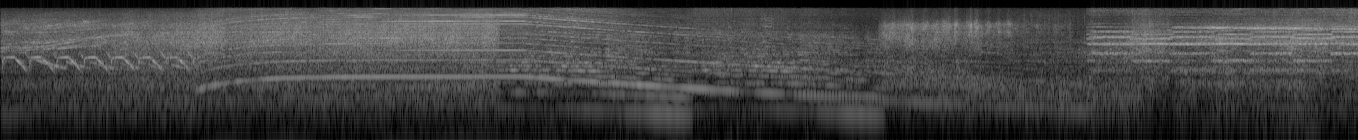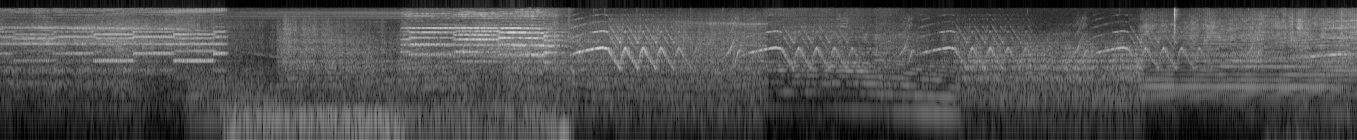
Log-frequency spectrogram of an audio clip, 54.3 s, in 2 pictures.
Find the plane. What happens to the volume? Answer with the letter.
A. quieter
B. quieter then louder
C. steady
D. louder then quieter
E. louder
E.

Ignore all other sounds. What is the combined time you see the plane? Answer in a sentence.
You can hear the plane for 54 seconds altogether.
